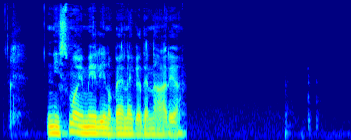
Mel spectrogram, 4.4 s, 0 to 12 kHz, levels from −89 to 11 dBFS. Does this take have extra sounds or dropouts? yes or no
no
